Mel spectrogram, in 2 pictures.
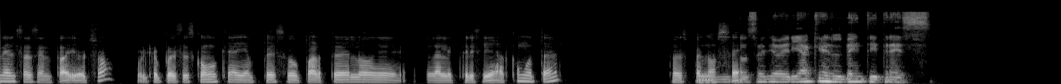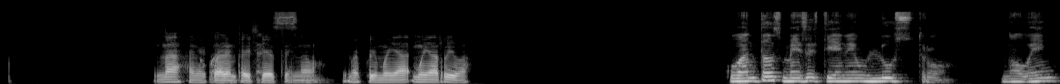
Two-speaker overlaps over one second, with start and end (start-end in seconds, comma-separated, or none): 12.6-13.9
